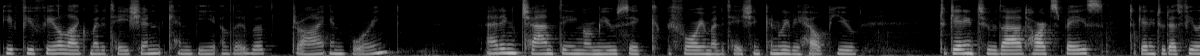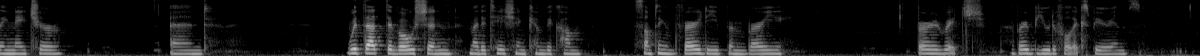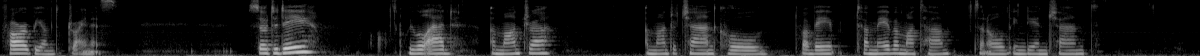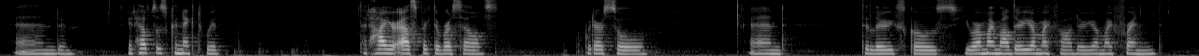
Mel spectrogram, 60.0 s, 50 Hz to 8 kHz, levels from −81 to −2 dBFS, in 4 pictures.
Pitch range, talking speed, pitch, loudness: 135-200 Hz, 105 wpm, 190 Hz, -35 LUFS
